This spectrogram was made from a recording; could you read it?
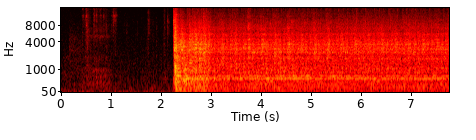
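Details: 1982 S-10 with swapped-in 3.4L V6, fuel pump fuse removed and coil disconnected: starter spins the engine at a steady even pace with no firing, cranking to build oil pressure.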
